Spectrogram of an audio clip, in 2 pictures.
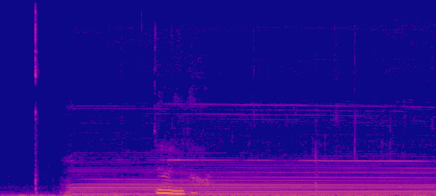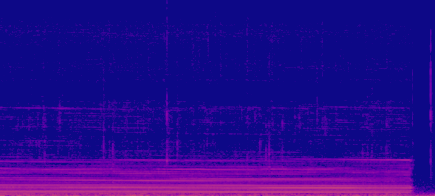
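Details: Steady electric pump hum for about twelve seconds with clicks at start and end as a new home automatic blood pressure monitor cuff inflates.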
